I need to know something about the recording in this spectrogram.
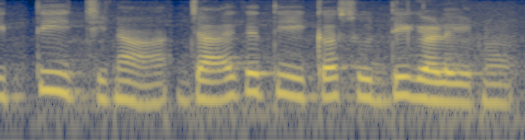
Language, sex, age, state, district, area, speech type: Kannada, female, 18-30, Karnataka, Chamarajanagar, rural, read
